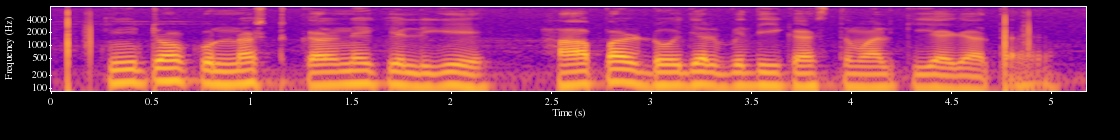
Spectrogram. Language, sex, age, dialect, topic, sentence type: Hindi, male, 18-24, Awadhi Bundeli, agriculture, statement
